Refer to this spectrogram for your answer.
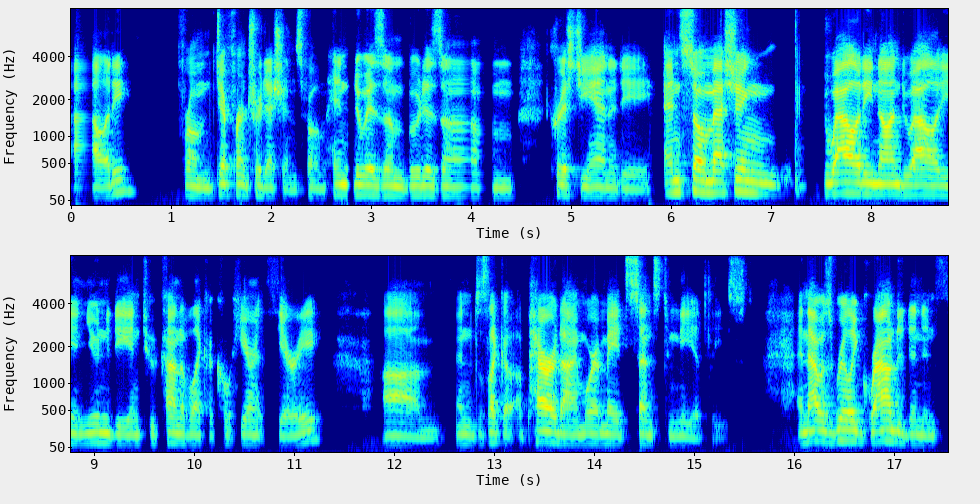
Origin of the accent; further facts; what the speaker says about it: Boston, Massachusetts, United States; growing up in Boston, I was very liberal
